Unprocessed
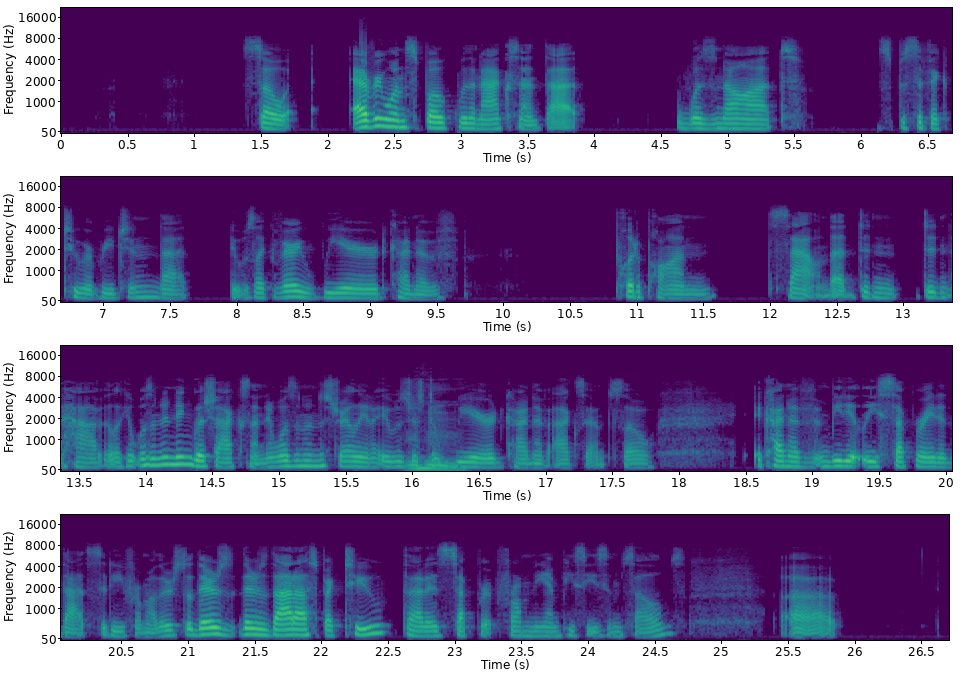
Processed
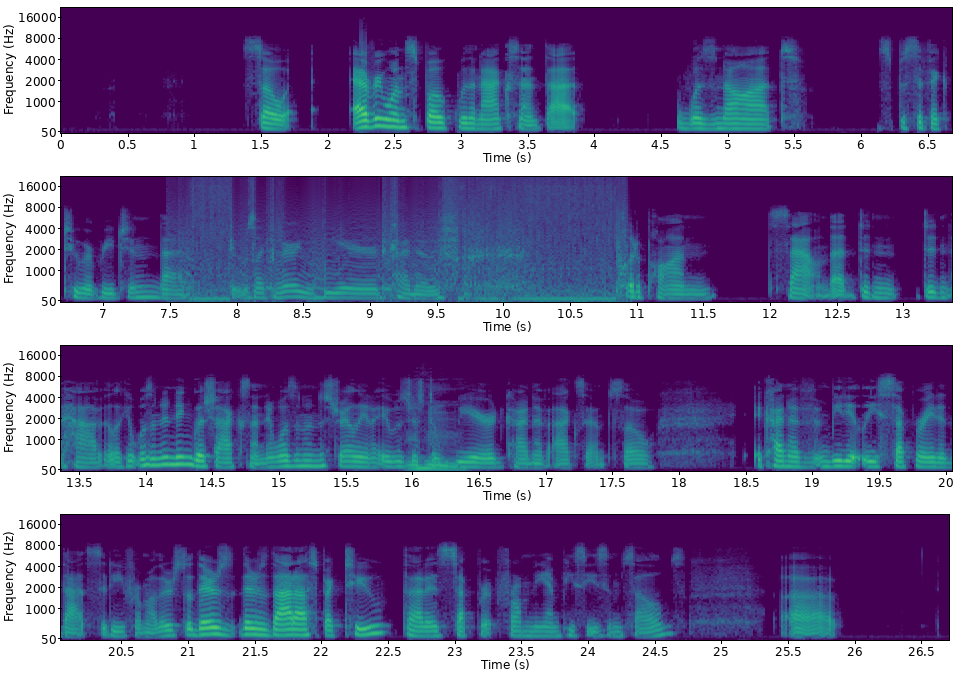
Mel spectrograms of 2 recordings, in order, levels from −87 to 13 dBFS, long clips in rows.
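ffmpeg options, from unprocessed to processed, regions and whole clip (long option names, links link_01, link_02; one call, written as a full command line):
ffmpeg -i in.wav -filter_complex "[0:a]asettb=1/sr,asplit=3[link_01][link_02][link_03];[link_01]atrim=end=7.474[link_04];[link_02]atrim=start=7.47:end=10.95,asetpts=PTS-STARTPTS,afade=type=in:duration=0.004:curve=qsin,afade=type=out:start_time=3.476:duration=0.004:curve=qsin,aeval=exprs='val(0)+0.5*0.0251*sgn(val(0))':channel_layout=same,acompressor=threshold=-31dB:ratio=3:attack=3.2:release=140:knee=1:detection=peak[link_05];[link_03]atrim=start=10.946[link_06];[link_04][link_05]acrossfade=duration=0.004:curve1=hsin:curve2=qsin[link_07];[link_07][link_06]acrossfade=duration=0.004:curve1=qsin:curve2=hsin" out.wav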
